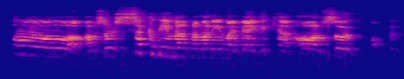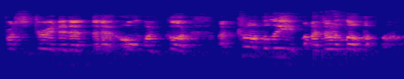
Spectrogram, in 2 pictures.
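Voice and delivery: hammed-up parent venting about money; imitating frustrated parent. Teacher to audience, acting a parent's frustrated rant about money. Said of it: "Here's what I got taught by a parent".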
